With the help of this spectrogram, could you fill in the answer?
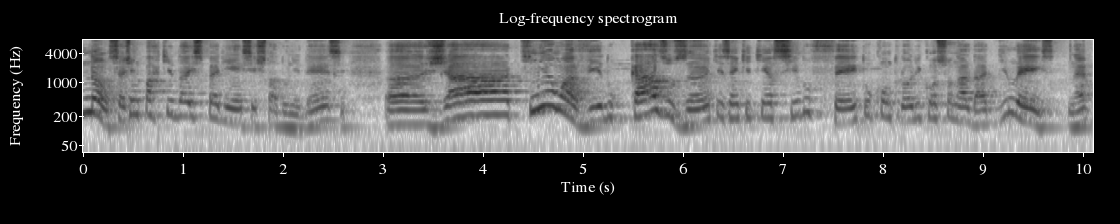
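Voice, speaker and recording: A man with a northeastern Brazilian accent and a high pitch, very wide pitch swings, a moderate pace with hardly any pauses, audible room echo and noticeable background noise. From Brazilian Northeast. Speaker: law professor. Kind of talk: lecture. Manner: casual, with frequent fillers.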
